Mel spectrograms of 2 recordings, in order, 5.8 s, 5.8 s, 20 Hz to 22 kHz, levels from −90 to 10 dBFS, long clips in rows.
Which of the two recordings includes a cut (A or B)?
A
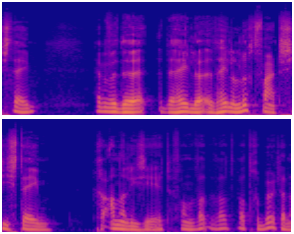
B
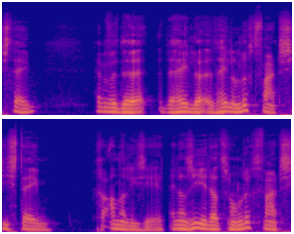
B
